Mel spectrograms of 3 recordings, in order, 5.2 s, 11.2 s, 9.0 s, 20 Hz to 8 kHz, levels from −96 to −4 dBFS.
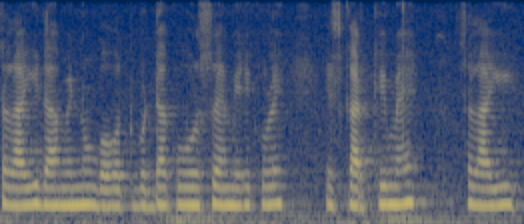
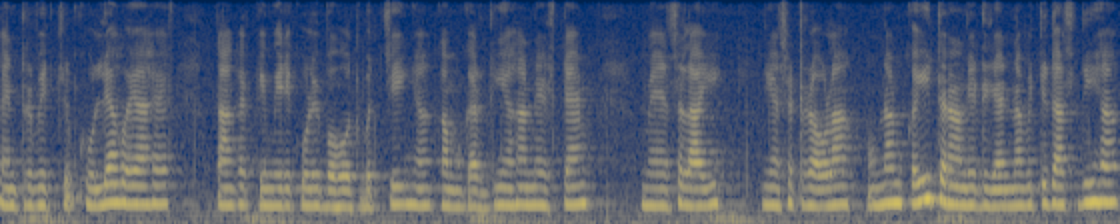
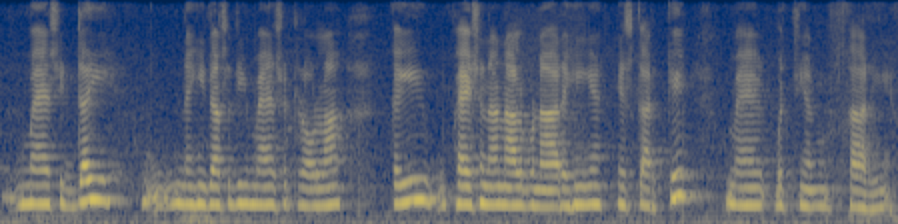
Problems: none marked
